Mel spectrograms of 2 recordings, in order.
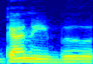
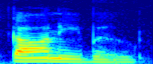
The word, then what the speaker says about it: Guniibuu: you can call it gunny boo if you want uh but according to the internet uh the u is pronounced like america or about so it's donnie boo and uh it has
